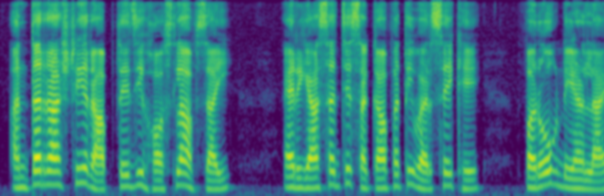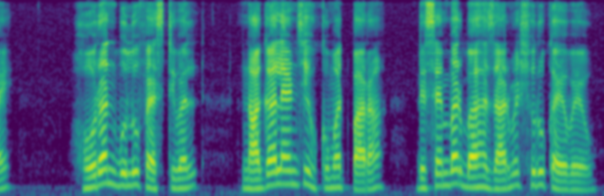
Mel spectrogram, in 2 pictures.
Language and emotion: Sindhi, neutral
